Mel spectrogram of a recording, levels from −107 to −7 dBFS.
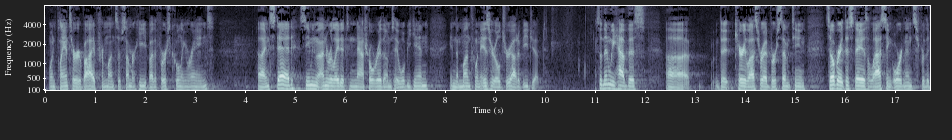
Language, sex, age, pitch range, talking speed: English, male, 20-39, 105-115 Hz, 185 wpm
